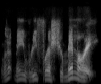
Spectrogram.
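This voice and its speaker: An actor playing a hard-boiled, blustering and rather dim private detective, talking tough slang in a comic noir staged reading. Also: male voice, medium pitch, expressive, moderate pace, sharp tone, no echo, highs cut off. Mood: exasperated bluster.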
